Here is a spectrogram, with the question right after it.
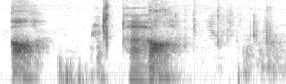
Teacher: It sort of sounds like a G, but it's not really voiced. There's not really your vocal cord shouldn't be engaged during that. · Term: uvular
